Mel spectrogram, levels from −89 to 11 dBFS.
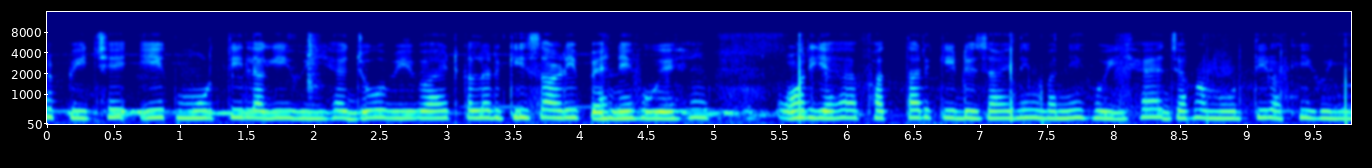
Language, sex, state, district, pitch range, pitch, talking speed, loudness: Hindi, female, Bihar, Jahanabad, 225-245 Hz, 230 Hz, 170 wpm, -42 LUFS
